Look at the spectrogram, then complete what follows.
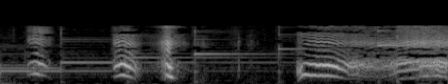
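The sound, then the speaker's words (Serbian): A child cries in short, bending wails at first. These give way to a longer, stronger sustained cry in the last second or so. “Eto, čuje se. Tiho, pa sve jače. Plače. Plače dete, kao što je oduvek svako dete plakalo i plakaće, kad je gladno, uplašeno,”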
